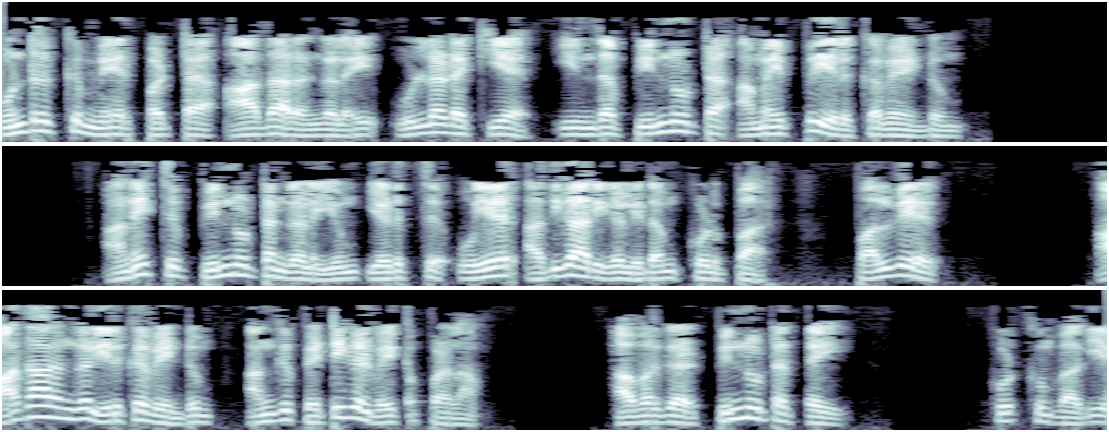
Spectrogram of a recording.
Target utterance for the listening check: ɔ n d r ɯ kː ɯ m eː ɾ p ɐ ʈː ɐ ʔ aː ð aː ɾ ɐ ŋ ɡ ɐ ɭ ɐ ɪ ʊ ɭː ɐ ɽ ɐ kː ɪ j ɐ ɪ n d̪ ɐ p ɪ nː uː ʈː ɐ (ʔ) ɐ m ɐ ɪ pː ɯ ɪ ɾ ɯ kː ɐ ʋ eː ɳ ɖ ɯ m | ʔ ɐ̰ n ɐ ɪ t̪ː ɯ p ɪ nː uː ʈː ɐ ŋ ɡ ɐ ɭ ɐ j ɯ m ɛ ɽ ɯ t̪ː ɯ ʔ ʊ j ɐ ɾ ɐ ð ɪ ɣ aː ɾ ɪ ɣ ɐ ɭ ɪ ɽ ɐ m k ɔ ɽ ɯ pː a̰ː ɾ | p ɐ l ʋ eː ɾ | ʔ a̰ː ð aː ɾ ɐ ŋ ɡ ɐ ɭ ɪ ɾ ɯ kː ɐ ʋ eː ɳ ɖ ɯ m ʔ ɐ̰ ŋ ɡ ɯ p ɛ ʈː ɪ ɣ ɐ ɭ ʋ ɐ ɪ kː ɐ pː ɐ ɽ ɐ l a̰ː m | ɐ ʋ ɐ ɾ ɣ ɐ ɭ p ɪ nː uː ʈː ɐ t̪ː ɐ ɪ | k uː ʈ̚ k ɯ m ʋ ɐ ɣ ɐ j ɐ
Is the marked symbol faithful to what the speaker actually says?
yes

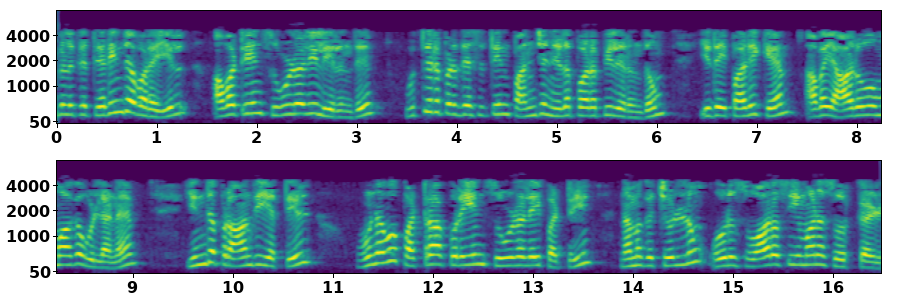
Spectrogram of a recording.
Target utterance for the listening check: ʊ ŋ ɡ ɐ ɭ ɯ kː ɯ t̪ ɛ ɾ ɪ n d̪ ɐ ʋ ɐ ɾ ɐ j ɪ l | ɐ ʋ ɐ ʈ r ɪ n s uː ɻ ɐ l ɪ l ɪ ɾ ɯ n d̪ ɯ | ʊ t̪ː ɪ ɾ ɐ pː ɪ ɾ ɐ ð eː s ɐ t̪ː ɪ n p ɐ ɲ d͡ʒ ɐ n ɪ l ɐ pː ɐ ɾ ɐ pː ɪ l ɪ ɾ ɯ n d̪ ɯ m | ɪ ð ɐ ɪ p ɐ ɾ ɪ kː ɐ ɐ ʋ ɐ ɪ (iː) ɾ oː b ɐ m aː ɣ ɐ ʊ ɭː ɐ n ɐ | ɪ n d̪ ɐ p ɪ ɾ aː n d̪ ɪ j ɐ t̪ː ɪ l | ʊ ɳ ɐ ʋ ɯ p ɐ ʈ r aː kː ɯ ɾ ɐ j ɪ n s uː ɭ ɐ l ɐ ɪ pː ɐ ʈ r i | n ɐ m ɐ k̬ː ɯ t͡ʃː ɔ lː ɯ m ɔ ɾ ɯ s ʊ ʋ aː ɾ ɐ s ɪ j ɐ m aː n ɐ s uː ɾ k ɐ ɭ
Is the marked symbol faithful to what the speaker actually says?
no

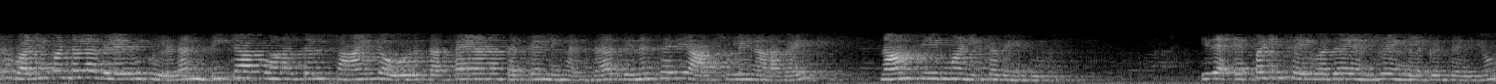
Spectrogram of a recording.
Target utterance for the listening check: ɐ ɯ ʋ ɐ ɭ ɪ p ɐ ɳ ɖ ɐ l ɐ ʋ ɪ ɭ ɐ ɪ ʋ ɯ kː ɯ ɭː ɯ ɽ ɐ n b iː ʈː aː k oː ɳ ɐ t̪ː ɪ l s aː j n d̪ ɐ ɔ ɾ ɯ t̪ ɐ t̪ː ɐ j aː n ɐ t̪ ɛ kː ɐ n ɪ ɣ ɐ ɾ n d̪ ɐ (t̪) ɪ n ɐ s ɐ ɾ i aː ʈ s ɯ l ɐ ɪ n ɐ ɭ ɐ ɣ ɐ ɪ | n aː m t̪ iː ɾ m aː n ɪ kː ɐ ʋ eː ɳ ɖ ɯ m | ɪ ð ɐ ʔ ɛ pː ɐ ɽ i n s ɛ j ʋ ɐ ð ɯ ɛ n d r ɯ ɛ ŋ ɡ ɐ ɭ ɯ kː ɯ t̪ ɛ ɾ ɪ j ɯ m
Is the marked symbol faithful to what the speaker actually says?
no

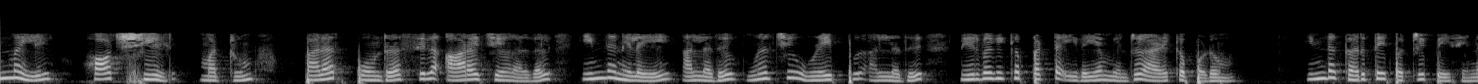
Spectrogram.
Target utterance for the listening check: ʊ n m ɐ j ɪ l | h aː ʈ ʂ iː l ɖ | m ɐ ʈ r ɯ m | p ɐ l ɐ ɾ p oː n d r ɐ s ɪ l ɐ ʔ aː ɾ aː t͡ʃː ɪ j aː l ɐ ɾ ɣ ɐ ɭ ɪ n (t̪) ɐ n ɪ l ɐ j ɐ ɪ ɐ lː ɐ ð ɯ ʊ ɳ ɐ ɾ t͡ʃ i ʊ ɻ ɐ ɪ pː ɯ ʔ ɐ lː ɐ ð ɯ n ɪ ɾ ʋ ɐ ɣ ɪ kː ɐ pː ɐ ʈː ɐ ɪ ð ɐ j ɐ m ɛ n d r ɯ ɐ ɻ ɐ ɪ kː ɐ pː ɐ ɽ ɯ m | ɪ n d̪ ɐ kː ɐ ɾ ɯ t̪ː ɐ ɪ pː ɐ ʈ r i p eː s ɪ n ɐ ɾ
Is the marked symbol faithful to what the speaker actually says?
no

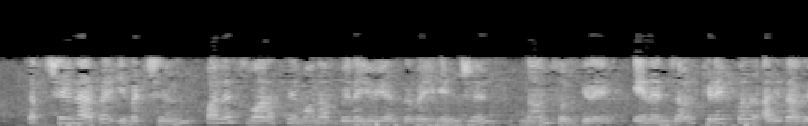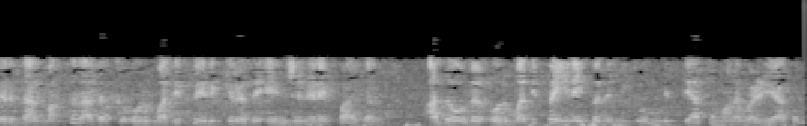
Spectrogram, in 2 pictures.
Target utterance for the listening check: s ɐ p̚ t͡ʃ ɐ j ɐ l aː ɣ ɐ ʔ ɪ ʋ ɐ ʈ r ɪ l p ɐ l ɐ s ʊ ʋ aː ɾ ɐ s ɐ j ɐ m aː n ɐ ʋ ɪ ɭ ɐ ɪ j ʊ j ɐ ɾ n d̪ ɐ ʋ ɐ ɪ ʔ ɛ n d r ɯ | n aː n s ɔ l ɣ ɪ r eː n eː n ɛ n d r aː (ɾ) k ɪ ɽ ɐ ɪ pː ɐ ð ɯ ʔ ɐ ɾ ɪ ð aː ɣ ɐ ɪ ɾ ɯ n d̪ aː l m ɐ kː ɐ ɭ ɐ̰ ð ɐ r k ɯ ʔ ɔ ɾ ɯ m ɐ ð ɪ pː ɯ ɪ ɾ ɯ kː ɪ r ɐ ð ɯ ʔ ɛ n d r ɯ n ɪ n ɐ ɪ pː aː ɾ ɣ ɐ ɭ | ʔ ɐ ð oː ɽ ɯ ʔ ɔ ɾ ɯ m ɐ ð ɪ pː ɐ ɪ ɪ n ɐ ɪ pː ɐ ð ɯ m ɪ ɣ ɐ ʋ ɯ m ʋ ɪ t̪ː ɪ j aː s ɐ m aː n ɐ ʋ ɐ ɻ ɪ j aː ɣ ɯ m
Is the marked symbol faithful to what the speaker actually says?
no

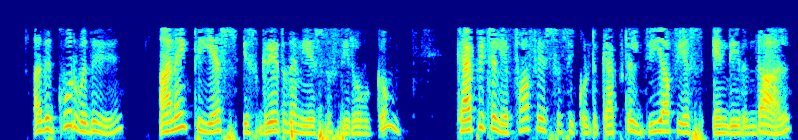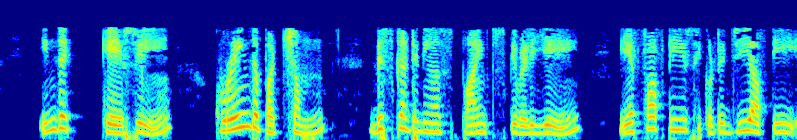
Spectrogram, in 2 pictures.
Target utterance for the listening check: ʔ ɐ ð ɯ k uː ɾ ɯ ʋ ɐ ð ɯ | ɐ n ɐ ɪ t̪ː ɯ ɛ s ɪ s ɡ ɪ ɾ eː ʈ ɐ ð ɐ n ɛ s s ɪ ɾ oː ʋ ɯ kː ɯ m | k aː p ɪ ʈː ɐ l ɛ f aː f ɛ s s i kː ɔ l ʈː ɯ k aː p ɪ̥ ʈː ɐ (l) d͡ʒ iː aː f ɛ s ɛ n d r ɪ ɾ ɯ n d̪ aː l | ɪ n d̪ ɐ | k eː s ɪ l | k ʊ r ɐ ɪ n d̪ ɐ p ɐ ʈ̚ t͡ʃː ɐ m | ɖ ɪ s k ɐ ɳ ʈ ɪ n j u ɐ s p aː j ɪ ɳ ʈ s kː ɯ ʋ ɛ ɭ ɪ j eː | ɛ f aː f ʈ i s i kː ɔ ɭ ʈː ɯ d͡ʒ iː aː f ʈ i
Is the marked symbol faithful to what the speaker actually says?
yes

